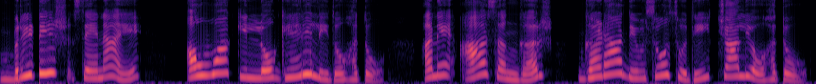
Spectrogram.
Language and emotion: Gujarati, neutral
